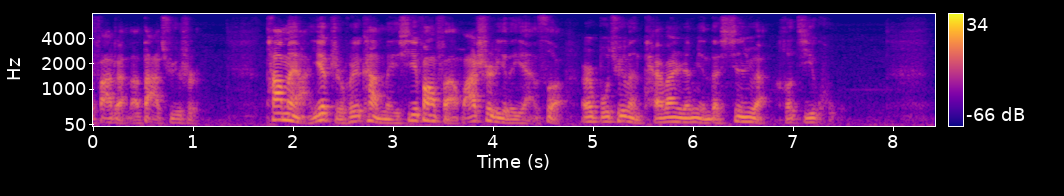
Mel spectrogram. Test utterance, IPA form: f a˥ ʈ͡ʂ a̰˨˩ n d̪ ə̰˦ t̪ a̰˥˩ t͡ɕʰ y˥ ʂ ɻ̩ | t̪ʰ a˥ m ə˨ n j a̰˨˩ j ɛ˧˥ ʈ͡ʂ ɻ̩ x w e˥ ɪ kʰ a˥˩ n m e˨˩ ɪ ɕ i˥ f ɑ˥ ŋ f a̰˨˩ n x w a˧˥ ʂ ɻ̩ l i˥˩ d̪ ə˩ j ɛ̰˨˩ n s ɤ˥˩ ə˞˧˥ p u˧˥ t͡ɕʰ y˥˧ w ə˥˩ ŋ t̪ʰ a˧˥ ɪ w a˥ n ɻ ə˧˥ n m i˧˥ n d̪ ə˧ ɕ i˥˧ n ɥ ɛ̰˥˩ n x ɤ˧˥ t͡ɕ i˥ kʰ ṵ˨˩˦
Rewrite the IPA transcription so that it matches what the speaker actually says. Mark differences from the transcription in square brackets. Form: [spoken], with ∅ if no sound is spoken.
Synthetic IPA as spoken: f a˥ ʈ͡ʂ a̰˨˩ n d̪ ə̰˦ t̪ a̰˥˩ t͡ɕʰ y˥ ʂ ɻ̩ | t̪ʰ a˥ m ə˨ n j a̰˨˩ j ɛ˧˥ ʈ͡ʂ ɻ̩ x w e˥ ɪ kʰ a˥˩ n m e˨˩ ɪ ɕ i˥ f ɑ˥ ŋ f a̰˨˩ n x w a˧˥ ʂ ɻ̩ l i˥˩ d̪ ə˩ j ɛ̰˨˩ n s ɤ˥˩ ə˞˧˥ p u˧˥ t͡ɕʰ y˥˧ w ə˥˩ [n] t̪ʰ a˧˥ ɪ w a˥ n ɻ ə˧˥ n m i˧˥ n d̪ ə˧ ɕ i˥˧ n ɥ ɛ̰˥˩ n x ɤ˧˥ t͡ɕ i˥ kʰ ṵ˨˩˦

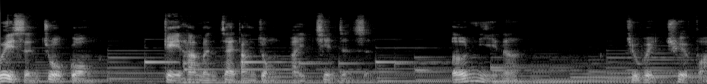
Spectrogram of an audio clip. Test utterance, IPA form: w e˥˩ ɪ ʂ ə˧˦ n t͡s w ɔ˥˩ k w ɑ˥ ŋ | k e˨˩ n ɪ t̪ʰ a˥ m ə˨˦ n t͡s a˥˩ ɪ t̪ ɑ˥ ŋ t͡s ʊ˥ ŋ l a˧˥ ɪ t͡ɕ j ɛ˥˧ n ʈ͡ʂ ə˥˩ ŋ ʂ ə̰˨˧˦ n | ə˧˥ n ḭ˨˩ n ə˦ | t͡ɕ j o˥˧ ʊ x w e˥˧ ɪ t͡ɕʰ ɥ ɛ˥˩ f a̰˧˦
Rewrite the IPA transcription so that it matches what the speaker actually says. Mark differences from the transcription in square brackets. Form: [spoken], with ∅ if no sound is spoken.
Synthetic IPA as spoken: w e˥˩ ɪ ʂ ə˧˦ n t͡s w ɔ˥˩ k w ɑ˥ ŋ | k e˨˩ [∅] ɪ t̪ʰ a˥ m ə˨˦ n t͡s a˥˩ ɪ t̪ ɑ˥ ŋ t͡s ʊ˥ ŋ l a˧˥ ɪ t͡ɕ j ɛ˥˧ n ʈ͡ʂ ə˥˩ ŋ ʂ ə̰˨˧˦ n | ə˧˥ n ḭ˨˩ n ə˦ | t͡ɕ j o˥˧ ʊ x w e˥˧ ɪ t͡ɕʰ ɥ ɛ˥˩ f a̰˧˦

